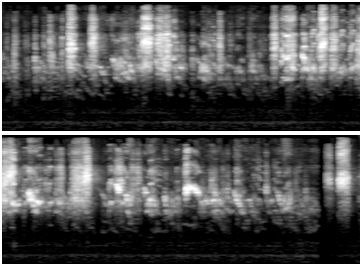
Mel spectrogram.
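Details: A pet budgerigar breeding pair fills the air with continuous twittering and rasping chirps, dense and high-pitched, broken only by a brief silent cut near the end.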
